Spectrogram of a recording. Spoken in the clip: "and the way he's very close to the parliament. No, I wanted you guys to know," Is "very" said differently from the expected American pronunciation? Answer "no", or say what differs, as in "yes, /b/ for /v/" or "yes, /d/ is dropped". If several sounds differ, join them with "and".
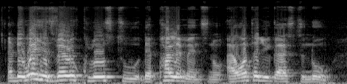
no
